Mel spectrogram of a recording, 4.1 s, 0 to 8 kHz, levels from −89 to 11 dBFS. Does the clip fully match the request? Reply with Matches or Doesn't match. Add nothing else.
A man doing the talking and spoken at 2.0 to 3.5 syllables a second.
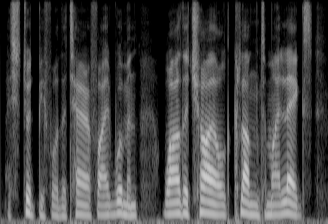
Doesn't match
